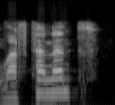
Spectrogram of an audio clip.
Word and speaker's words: lieutenant: mentioned the the uh the British pronounced the word Lieutenant they pronounce it leftenant for some reason okay uh there's also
